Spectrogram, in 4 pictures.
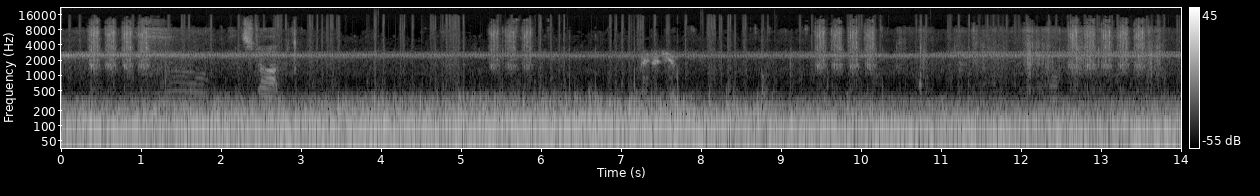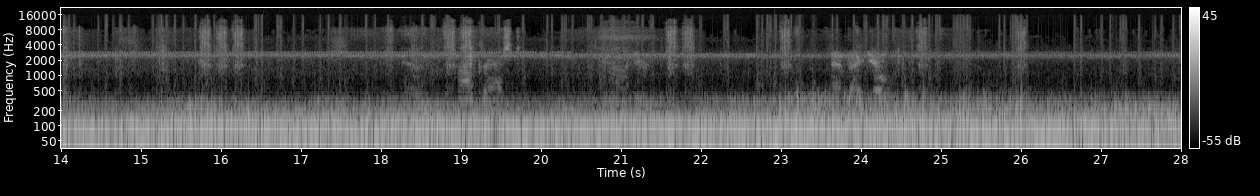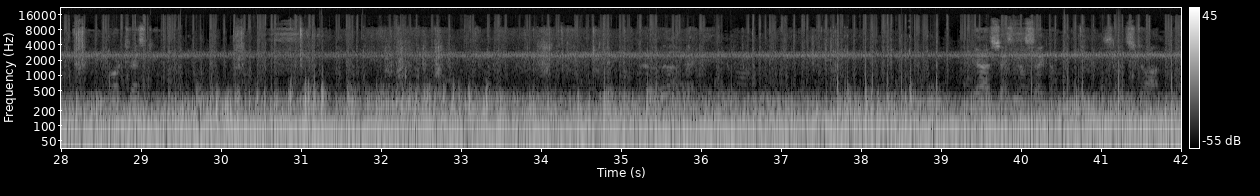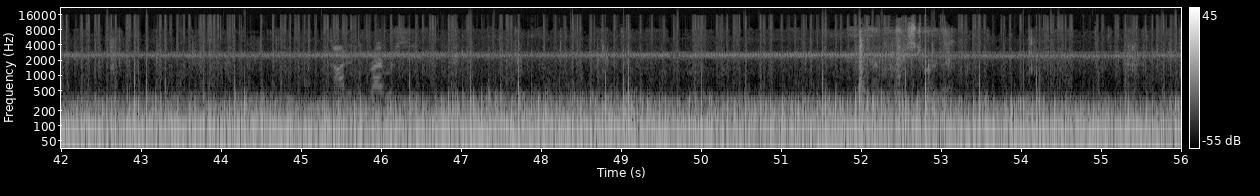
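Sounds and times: distant rocket engine rumble: 0.0 - 56.0
thin high-pitched whine: 0.0 - 56.0.

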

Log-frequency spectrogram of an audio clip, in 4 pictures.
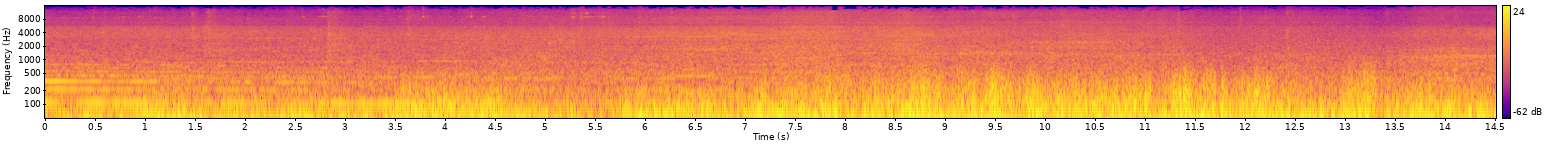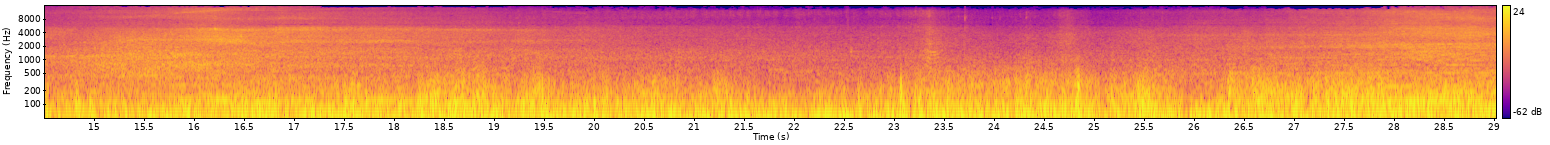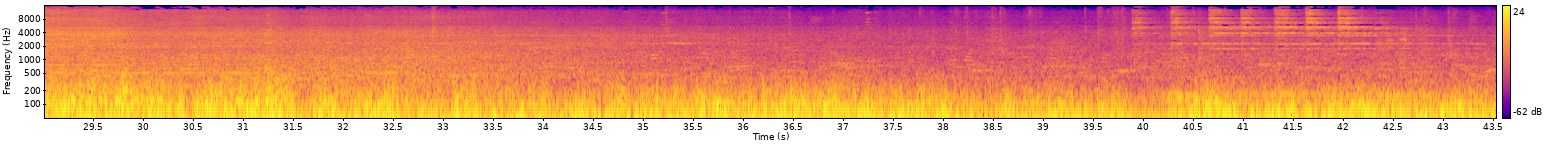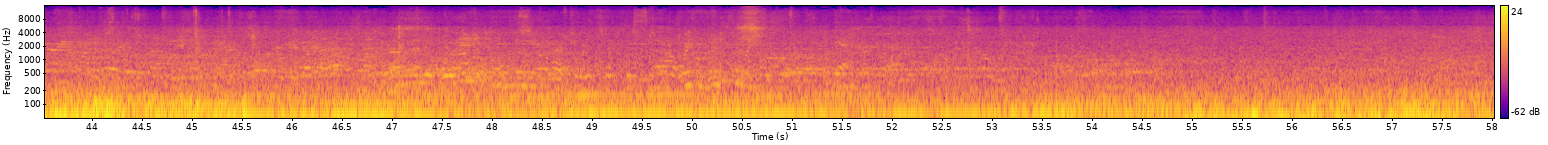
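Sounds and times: street traffic: 0.0 - 58.0
vehicles passing: 0.0 - 58.0
wind buffeting microphone: 0.0 - 58.0.

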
